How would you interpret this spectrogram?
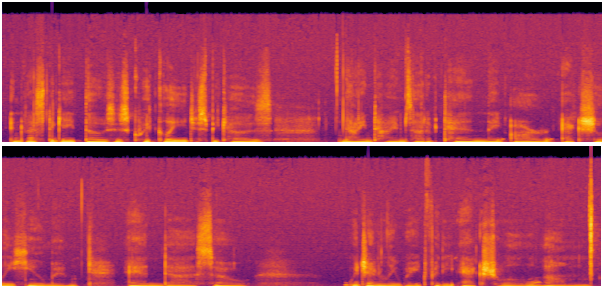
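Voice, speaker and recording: A woman speaking in a whispery, breathy soft voice, calm and methodical, as an agent in an ASMR roleplay, close to the microphone. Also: low voice, no room sound, poor audio. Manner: calm, methodical questioning with gentle pauses. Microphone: close microphone in a dry room.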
